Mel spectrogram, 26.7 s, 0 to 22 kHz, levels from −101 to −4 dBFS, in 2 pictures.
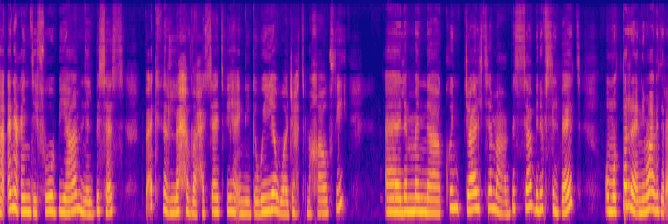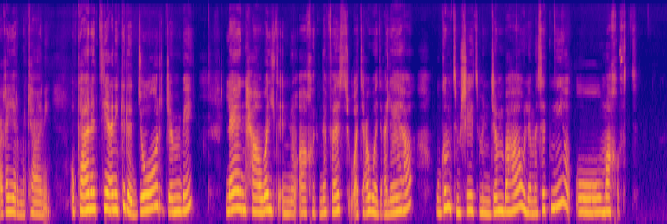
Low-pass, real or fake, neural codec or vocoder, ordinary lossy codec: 19.8 kHz; fake; vocoder, 48 kHz, 128 mel bands, Vocos; none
